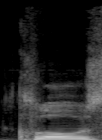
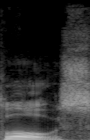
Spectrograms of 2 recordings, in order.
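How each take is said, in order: First: The word ends with a buzzing Z sound. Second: The word ends with a hissing S sound. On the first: It means to shut, as a verb. "اونجا صدای ز داره" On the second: It means near, as an adjective. "اونجا صدای س داریم"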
